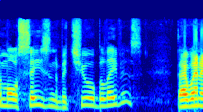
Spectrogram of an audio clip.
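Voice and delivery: ordinary talk, nothing marked

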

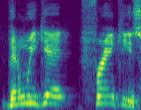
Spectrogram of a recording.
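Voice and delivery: plain reading voice

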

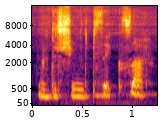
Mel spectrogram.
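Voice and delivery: hushed worried whisper. Acted. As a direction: whisper so the principal won't hear. Hiding from principal, whispering. (fısıltıyla, endişeli)

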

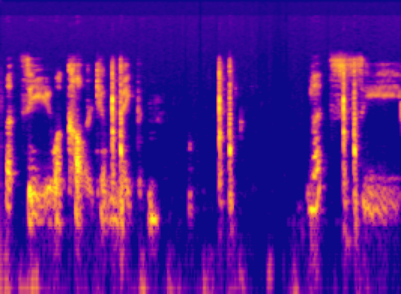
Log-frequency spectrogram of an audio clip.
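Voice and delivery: quick soft whisper. Real, not acted. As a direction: whisper the question fast to yourself. Kid whispering while designing face.

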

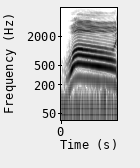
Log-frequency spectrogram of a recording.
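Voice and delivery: loud high delighted gasp; excited whoa. Real, not acted. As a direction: burst out with amazement. Made it through fans.

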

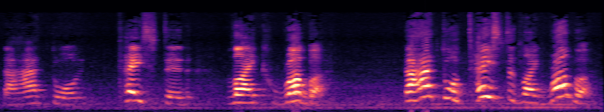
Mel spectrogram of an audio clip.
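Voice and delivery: put-on loud, drawn-out outrage in a Jersey accent; hammed-up New Jersey indignation; aggravated rant. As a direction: punch out each word, disgusted New Yorker.

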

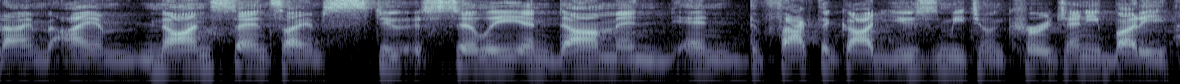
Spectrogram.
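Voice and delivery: soft, low reflective confiding; subdued, humbled. Real, not acted. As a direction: drop low and quiet, humbly moved. Recounts dying man's wish, humbled.

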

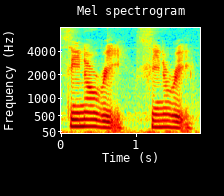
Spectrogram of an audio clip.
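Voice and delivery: "scenery" with rounded lips and the tongue mid-mouth; English R demo. Shown as a demonstration. Teacher repeating "scenery" for students, clear English R. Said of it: "formar un círculo con los labios".

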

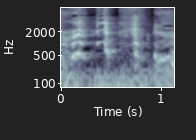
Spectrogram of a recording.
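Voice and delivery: high burst of laughter. Real, not acted. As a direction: crack up at the story. Laughing at the spraying story.

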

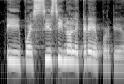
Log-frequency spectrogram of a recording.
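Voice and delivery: ordinary talk, nothing marked

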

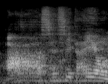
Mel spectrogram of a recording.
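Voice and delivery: put-on high, slow whining old man; old man in pain. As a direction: whimper like an old patient in pain. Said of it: "おじいちゃん痛い".

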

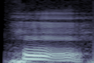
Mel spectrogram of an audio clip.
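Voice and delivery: low, grudging closed-mouth hmm; a reluctant low hum through closed lips; mumbled hmm. A narrator's reading. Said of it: "he mumbled".

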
